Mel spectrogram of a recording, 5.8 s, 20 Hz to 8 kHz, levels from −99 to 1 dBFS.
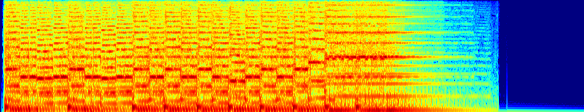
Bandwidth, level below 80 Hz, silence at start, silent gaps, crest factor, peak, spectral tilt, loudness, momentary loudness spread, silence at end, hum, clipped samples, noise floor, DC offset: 8 kHz; -14 dBFS; 0.05 s; none; 6 dB; 0 dBFS; -3 dB/octave; -4 LUFS; 3 LU; 1.25 s; none; 8%; -66 dBFS; under 0.1%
